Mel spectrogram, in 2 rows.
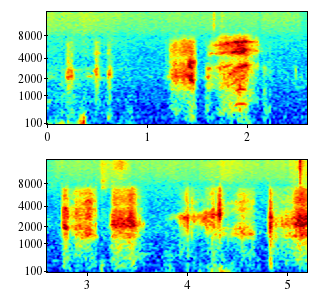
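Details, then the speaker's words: Person who says they have been smoking heavily: noisy, whistling breaths in and out with a high musical edge on several breaths; wheezing. "I keep hitting it a couple times I put it down five or 10 minutes pick it up hit it few more times put it down but I've been smoking so much I'm wheezing real"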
